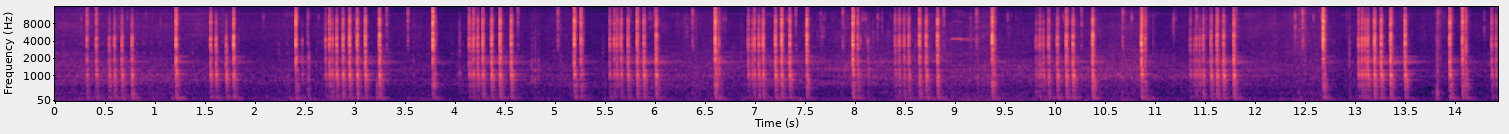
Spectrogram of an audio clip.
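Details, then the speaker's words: Lada Granta liftback, clutch pedal operated with engine off: sharp creaky chirps about every half second, one per pedal stroke; clutch pedal return spring squeaking, to be lubricated with WD-40. "это как бы я думаю понятно что это именно сама пружина скрипит собственно попробуем сейчас устранить этот скрип который реально последнее время начинает напрягать"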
